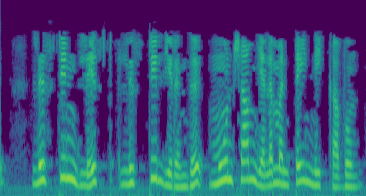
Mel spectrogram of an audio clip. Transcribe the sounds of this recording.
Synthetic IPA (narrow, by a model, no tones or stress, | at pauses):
lɪsʈɪnlɪsʈlɪsʈɪlɪɾɯnd̪ɯmuːndraːmɛlɐmɐɳʈːɐɪniːkːɐʋɯm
